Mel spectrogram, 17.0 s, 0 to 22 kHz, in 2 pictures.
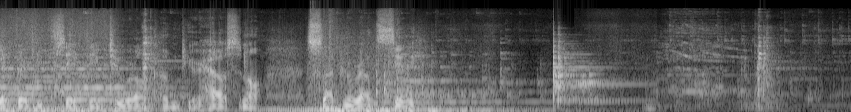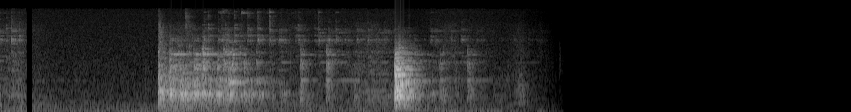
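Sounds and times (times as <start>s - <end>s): metal weight plates clanking: 3.1s - 8.8s, 10.1s - 14.0s.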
